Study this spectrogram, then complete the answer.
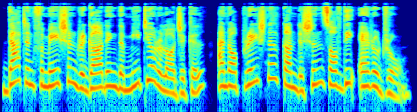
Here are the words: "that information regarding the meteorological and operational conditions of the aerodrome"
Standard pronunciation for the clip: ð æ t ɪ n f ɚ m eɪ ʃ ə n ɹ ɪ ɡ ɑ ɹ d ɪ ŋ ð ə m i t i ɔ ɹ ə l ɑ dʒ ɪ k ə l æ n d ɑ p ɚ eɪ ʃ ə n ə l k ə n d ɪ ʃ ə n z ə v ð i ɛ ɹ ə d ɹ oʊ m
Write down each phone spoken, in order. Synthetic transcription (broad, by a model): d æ t ɪ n f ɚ m eɪ ʃ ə n ɹ ɪ ɡ ɑ ɹ d ɪ ŋ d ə m i t i ɔ ɹ ə l ɑ dʒ ɪ k ə l æ n d ɑ p ɚ eɪ ʃ ə n ə l k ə n d ɪ ʃ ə n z ə v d i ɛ ɹ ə d ɹ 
